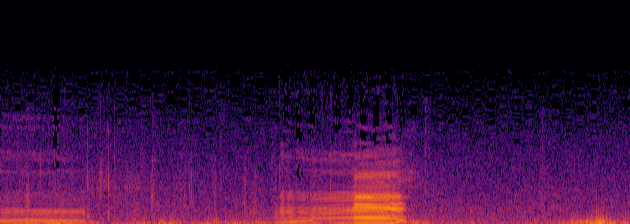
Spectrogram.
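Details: ['Shorthorn cows and calves in a herd. A short, steady low moo comes first, then after a pause a longer moo that rises and grows louder. Scuffling background noise is heard between and after the calls.']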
